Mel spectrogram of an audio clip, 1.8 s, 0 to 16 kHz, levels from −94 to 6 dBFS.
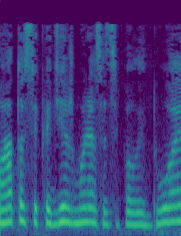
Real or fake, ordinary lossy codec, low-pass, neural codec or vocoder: fake; MP3, 48 kbps; 10.8 kHz; codec, 24 kHz, 3 kbps, HILCodec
